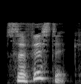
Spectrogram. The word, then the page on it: sophistic: British English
